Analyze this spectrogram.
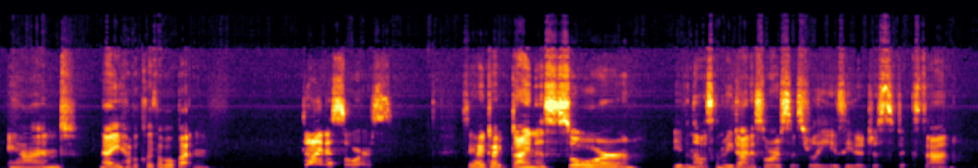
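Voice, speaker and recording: A soft-spoken woman at a moderate pace, with big swings in loudness and long, frequent pauses. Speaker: parent making app tutorial. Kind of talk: tutorial. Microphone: audio issues.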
